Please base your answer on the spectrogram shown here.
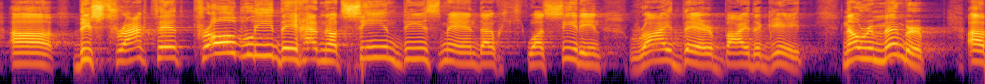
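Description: A man in his forties delivers a sermon in a high, bright voice. He speaks slowly and earnestly, with many "uh" fillers. His voice rings with the long reverb of a big church hall. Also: smooth. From Mexico. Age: 40s. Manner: earnest, hesitant with frequent "uh" fillers. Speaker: pastor. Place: church sanctuary.

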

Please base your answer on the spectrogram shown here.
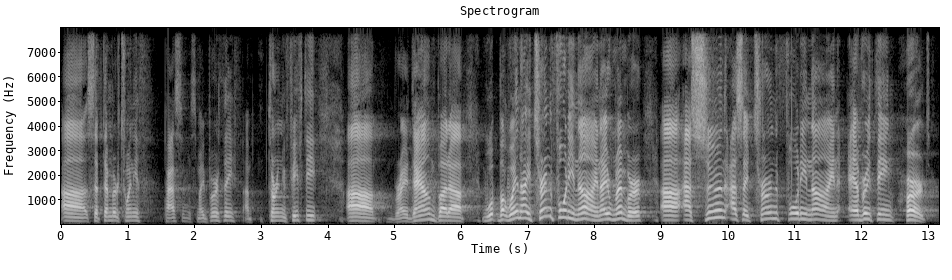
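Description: A man, preaching a sermon in an earnest way, often pausing with "uh". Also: high-pitched, sharp tone, smooth. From Mexico. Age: 40s. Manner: earnest, hesitant with frequent "uh" fillers. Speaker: pastor. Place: church sanctuary. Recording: long reverb from a large church hall.

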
